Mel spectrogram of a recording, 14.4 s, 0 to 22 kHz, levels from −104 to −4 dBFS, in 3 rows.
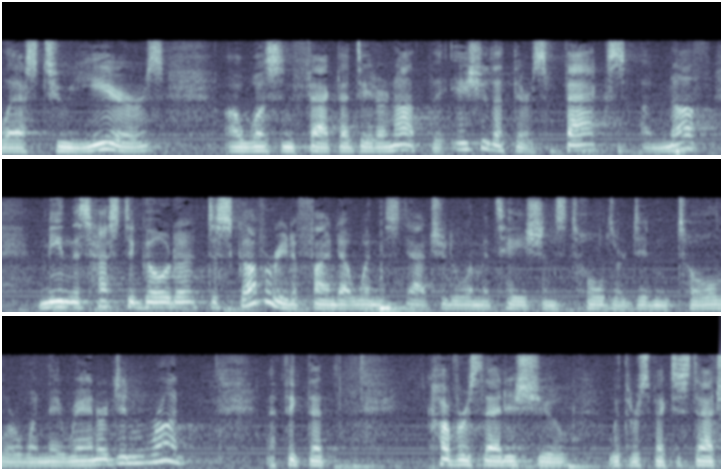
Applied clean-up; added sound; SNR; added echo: none; none; none; none.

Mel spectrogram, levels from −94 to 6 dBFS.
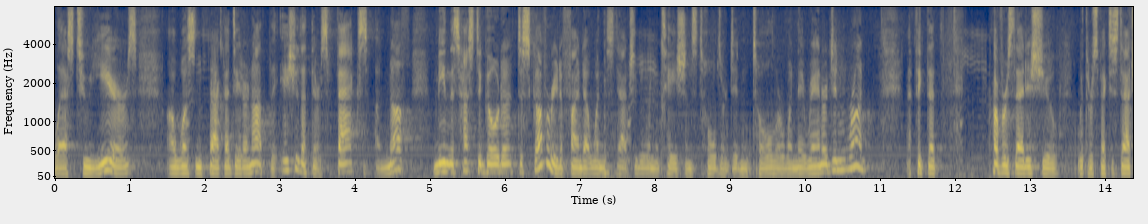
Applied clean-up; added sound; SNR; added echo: neural separator model SepFormer DNS4.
